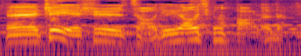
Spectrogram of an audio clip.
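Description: An actor playing a shrewd, self-assured gentleman detective in a radio drama, with a theatrical manner. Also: medium pitch, very animated, normal speed, music in the background. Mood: gleeful. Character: shrewd, jovial gentleman detective, calm and in control. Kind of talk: radio drama acting in Mandarin.

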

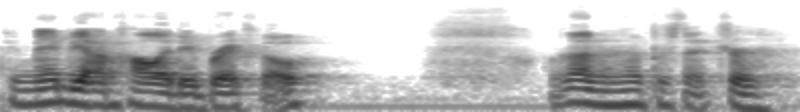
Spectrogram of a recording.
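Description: A man's voice: mid-range voice, fairly even intonation, moderate pace, gravelly, fairly bright tone. An American man hosting a casual personal audio diary, talking in a chatty, rambling way. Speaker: podcast host. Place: indoors at home, room with laminate floor.

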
